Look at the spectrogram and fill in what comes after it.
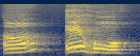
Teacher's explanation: On ne peut pas faire la liaison. Pourquoi? Parce que héros a un H aspiré.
